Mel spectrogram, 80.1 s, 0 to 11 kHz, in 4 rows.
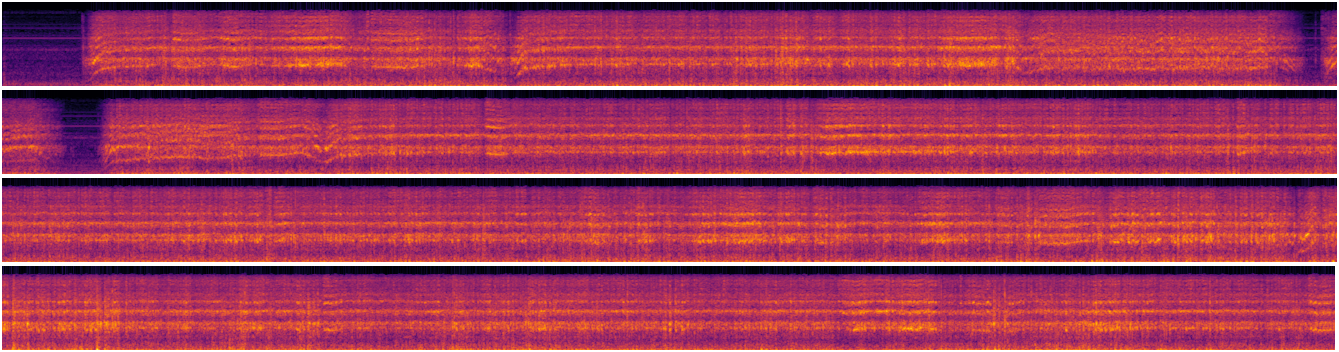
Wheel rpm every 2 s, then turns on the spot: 80, 220, 220, 170, 230, 230, 230, 200, 160, 80, 60, 170, 190, 230, 240, 230, 230, 230, 230, 240, 240, 230, 230, 230, 220, 220, 230, 220, 220, 190, 230, 230, 230, 230, 230, 230, 220, 220, 230, 230.
18-20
